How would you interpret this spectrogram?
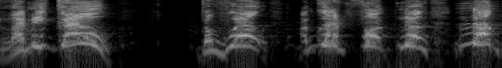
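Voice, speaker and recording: A man's voice: very high-pitched, very animated, measured pace, fairly bright tone, no echo, full character voice. A man playing a villainous, cowardly property agent in a melodramatic 1940s-style horror radio play. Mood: terrified. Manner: melodramatic, stammering. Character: menacing male property agent turned panicked, cowardly villain.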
